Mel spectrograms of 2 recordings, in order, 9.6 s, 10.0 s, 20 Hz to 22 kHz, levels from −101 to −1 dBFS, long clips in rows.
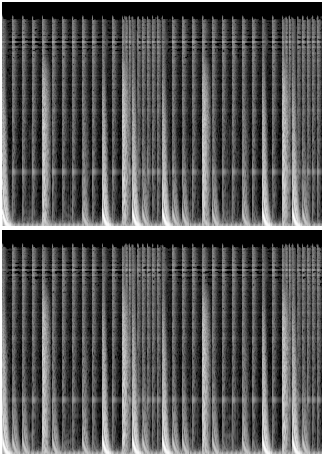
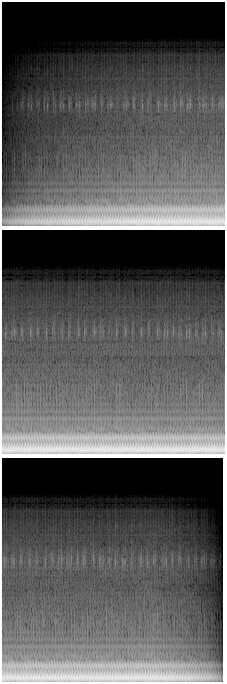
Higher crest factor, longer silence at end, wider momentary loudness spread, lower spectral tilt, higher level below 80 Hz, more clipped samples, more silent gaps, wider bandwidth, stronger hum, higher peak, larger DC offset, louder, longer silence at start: about the same, 12 dB vs 8 dB; about the same, 0.05 s vs 0.05 s; first, 19 LU vs 8 LU; second, -6 dB/octave vs -10.5 dB/octave; first, -18 dBFS vs -28 dBFS; neither; neither; first, 17 kHz vs 4.1 kHz; neither; first, 0 dBFS vs -6 dBFS; neither; about the same, -13 LUFS vs -15 LUFS; about the same, 0 s vs 0.05 s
